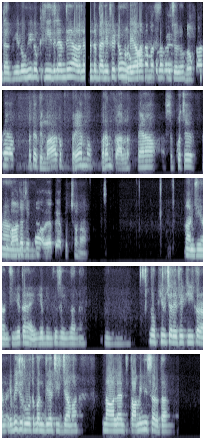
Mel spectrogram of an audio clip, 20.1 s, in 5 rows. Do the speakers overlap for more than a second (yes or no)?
no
